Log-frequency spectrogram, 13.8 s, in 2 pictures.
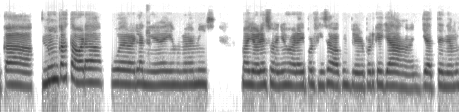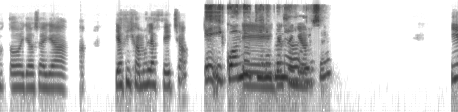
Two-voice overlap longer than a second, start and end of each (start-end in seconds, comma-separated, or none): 10.5-11.7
